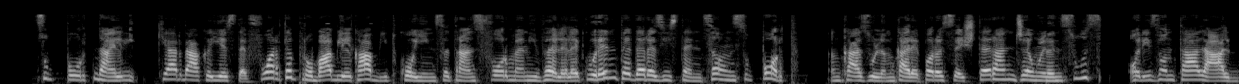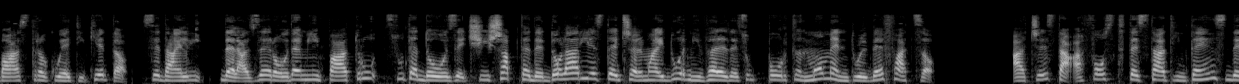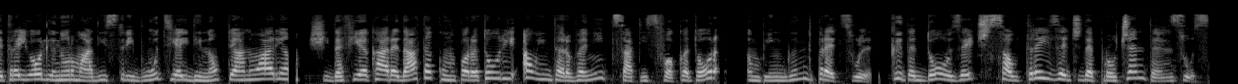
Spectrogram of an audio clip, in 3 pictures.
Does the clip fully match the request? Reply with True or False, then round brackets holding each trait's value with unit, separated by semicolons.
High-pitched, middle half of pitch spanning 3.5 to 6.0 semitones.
True (210 Hz; 3.9 semitones)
